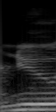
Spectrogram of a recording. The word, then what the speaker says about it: nu: that they come between zero and one this new character right here that thing pronounced new in you this thing here pronounced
